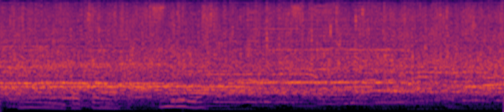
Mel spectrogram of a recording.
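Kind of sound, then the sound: crowd, audience clapping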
